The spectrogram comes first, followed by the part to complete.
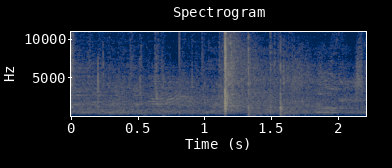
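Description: A badminton racket strikes the shuttlecock once, a sharp crack about a second in, with a couple of fainter taps after it, over the steady murmur of an arena crowd.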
